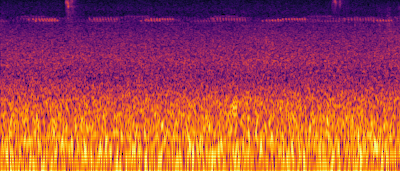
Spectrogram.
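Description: An insect chirping in short, high, pulsing trills about once a second over a steady background hiss, with two brief sharp ticks, one about a second in and one near the end.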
